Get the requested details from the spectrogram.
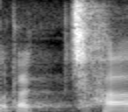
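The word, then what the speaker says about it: ਰਛਿਆ: next रक्षा होए ताहे सब काला दुष्ट अरिष्ट टरे तत्काला रक्षा छे के साथ है तो रक्षा पढ़ना है इसको श नहीं करना श नहीं करना रक्षा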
